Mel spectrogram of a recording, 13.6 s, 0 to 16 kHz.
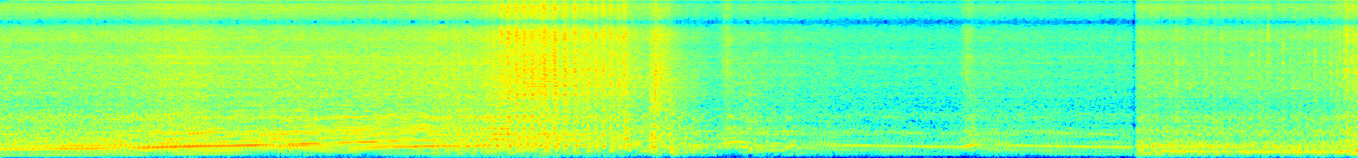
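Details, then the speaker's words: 1990 Lincoln Town Car with 5.0 V8, T-5 manual, GT40 heads, BBK long-tube headers, carburettor, MSD ignition, first fire after build: engine revs and settles with sharp, raspy puffing over the exhaust note. Exhaust leaks suspected all over; a freeze plug also leaks. "so sounds like we got like exhaust leaks all over the place it's a mess right this minute but uh it did run they fired up"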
